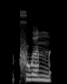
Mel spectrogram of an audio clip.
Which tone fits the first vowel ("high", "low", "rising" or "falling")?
falling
